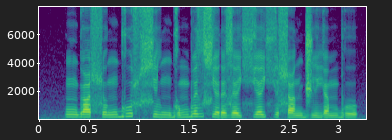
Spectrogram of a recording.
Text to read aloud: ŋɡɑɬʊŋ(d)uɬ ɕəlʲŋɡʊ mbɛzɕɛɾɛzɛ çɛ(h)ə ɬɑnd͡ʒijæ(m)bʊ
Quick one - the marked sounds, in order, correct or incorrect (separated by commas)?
incorrect, incorrect, correct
